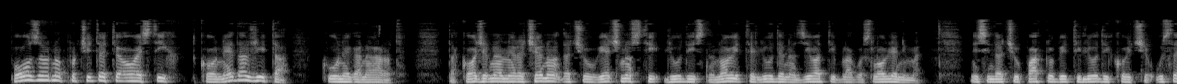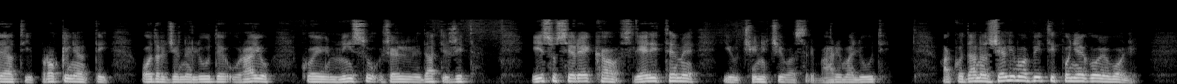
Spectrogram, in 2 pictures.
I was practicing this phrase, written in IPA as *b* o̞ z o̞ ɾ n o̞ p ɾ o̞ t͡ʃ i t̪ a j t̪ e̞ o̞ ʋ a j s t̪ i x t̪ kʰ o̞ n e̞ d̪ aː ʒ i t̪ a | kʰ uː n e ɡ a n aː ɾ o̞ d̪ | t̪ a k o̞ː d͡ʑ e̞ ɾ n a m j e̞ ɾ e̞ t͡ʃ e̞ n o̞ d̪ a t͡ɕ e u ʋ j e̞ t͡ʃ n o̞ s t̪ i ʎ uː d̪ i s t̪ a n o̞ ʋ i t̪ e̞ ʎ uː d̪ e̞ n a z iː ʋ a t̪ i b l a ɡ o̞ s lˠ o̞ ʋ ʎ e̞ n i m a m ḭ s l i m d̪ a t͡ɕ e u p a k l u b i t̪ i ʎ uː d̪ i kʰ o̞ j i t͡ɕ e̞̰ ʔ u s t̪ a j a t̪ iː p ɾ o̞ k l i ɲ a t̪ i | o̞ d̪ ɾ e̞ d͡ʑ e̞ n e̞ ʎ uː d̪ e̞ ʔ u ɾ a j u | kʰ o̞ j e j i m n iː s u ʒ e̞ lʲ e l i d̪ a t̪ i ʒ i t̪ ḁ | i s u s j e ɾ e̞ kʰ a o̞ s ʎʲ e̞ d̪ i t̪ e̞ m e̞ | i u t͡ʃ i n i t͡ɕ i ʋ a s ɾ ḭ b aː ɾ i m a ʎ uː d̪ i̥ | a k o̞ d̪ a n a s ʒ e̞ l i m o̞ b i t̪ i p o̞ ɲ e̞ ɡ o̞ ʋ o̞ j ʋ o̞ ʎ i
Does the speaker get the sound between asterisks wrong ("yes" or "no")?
yes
